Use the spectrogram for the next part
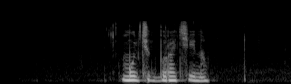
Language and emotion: Russian, neutral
